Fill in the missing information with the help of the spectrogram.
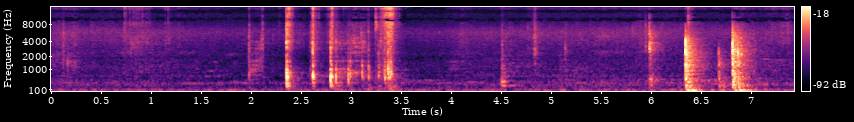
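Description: Kitchen handling sounds while rice is measured out from a countertop rice dispenser: a quick run of clicks and rattles about two seconds in, then two heavier knocks near the end, as of a plastic bowl set down on a stone counter.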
